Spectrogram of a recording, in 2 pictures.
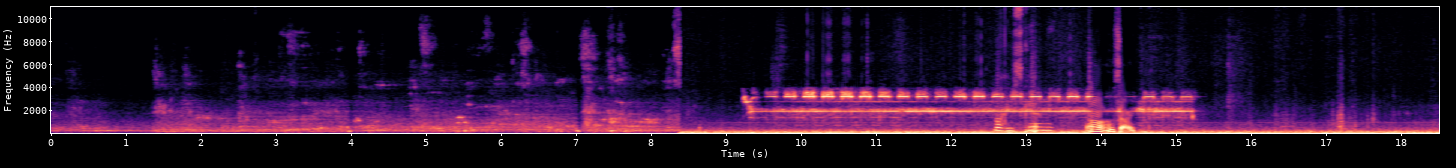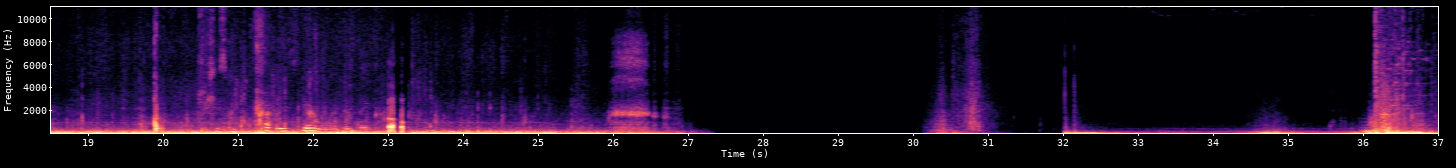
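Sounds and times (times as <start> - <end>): store background rumble: 8.4 - 27.3
electronic whine with fast beeps: 9.1 - 15.4
loud crashing shattering effect: 36.0 - 37.0.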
